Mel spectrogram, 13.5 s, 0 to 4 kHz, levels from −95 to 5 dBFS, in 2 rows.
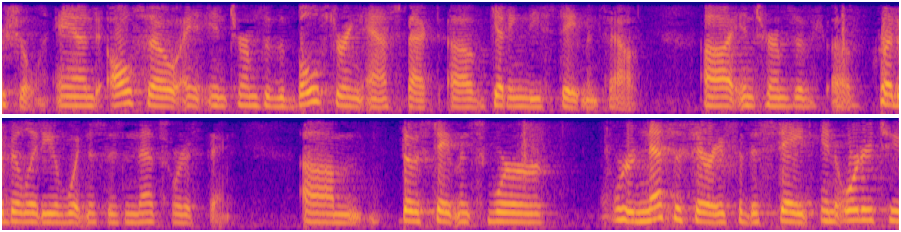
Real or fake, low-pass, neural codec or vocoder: real; 3.6 kHz; none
